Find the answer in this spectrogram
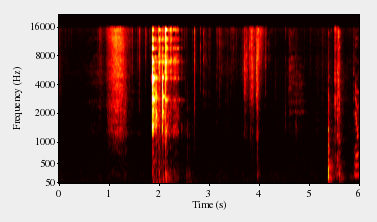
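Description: A ribbed drinking glass set down with a sharp clink about two seconds in, ringing briefly. Soft rustles come before it and a lighter tap follows.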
